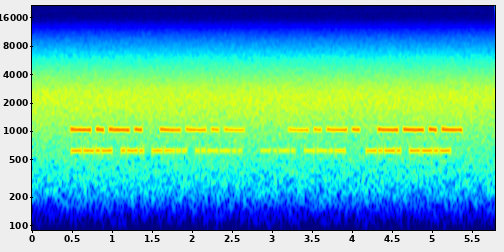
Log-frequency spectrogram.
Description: Morse code, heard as two keyed tones, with heavy radio static and fading. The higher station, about 15 wpm, 1040 Hz: CQ CQ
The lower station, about 32 wpm, 630 Hz: QRZ? CQ CQ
